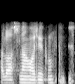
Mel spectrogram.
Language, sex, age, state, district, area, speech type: Kashmiri, male, 18-30, Jammu and Kashmir, Shopian, rural, conversation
